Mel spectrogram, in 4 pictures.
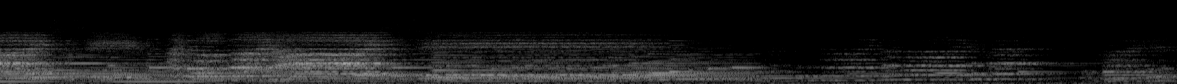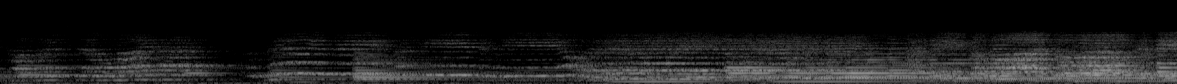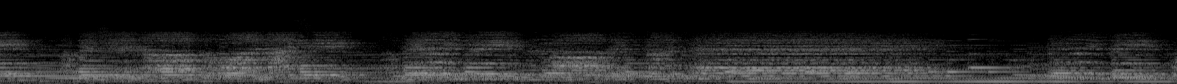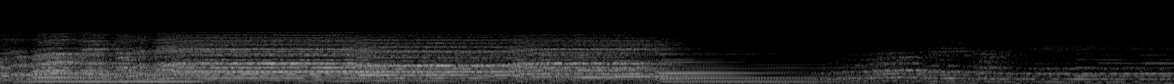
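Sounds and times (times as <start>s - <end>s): choir singing: 0.0s - 47.0s.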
